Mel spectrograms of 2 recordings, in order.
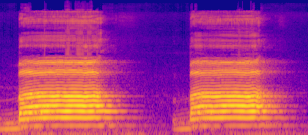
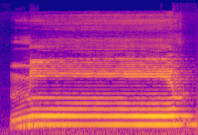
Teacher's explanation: با دونوں ہونٹوں کے تر حصہ سے اور میم دونوں ہونٹوں کے خشک حصے سے ادا ہوتا ہے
